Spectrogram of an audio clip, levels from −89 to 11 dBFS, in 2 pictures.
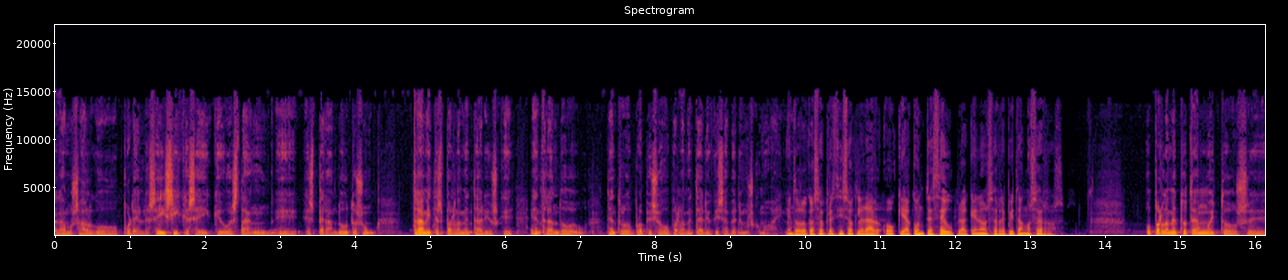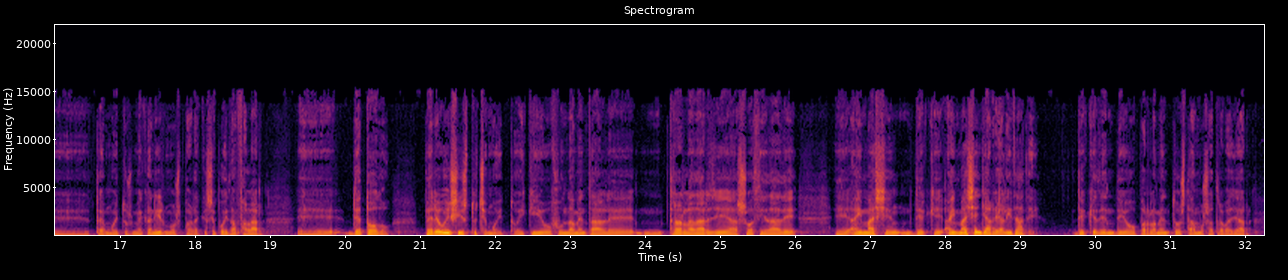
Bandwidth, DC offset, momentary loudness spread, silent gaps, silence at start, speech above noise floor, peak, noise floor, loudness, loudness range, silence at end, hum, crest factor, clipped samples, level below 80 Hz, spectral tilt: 15.5 kHz; under 0.1%; 12 LU; none; 0 s; 28 dB; -2 dBFS; -49 dBFS; -22 LUFS; 7 LU; 0.2 s; none; 20 dB; under 0.1%; -46 dBFS; -6 dB/octave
